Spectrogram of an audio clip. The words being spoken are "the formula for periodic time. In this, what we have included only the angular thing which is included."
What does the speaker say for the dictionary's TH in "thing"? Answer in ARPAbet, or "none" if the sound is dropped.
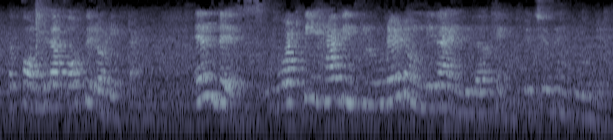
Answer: T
